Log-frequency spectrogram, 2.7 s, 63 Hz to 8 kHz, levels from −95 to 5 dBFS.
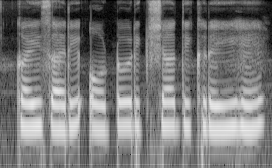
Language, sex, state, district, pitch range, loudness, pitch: Hindi, female, Rajasthan, Jaipur, 200-210 Hz, -13 LUFS, 205 Hz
